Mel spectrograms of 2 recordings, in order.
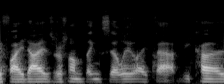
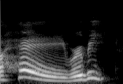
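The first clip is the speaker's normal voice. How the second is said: ordinary talk, nothing marked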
